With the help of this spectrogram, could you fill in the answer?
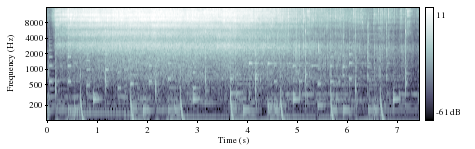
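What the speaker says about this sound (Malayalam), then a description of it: "ഇച്ചിരി നികത്തി അങ്ങോട്ട് വെള്ളം ഒഴിക്കണം" Rice for tomato rice sizzles loudly in a pan after water is poured over it once the grains are roasted. Repeated scraping strokes of stirring come at a regular pace under a constant hiss.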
